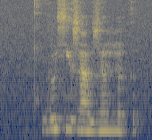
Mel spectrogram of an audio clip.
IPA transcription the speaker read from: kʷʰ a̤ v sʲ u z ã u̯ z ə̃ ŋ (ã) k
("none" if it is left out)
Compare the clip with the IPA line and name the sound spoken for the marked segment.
ə̃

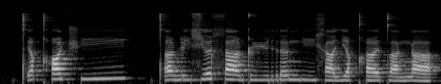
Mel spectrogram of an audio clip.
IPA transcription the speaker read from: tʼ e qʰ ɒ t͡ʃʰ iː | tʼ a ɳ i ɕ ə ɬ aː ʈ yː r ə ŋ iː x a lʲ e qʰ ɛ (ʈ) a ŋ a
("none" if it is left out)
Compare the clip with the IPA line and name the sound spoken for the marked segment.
t̪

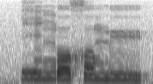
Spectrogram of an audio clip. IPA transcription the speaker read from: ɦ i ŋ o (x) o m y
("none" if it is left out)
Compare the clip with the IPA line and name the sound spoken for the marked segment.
x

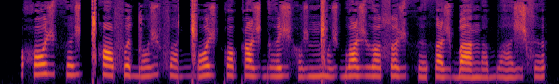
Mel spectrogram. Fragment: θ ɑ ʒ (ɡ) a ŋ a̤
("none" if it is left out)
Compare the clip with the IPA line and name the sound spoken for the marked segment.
ɓ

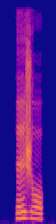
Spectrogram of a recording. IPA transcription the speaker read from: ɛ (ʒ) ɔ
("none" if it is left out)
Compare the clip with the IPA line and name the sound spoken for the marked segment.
ʒ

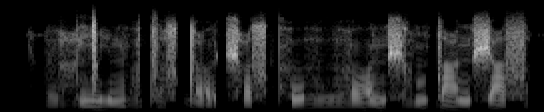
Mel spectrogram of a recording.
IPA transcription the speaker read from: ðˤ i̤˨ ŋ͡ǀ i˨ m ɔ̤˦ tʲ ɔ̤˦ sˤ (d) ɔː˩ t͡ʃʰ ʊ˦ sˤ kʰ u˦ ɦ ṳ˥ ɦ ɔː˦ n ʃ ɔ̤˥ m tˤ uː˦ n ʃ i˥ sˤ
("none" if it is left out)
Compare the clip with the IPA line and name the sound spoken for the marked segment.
d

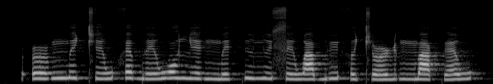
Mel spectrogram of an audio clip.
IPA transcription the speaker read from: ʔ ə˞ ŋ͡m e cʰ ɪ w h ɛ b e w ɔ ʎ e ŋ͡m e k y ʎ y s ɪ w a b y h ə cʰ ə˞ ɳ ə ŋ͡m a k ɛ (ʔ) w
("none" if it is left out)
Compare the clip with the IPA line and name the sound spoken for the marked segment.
none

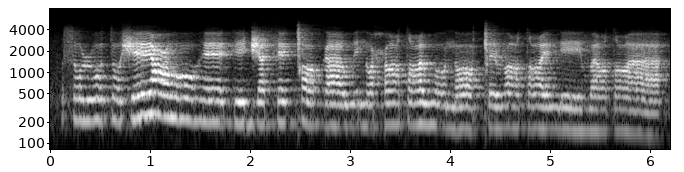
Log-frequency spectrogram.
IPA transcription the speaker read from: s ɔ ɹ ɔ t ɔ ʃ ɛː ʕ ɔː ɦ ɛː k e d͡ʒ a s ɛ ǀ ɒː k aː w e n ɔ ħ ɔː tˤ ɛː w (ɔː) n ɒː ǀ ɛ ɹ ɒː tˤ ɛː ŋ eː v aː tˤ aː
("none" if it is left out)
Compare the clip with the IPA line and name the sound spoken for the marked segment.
ɔː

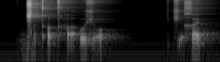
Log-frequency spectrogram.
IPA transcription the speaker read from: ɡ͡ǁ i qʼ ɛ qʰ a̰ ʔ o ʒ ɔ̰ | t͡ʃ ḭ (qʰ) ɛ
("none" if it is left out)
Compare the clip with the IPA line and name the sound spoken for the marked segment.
χ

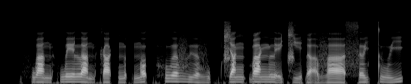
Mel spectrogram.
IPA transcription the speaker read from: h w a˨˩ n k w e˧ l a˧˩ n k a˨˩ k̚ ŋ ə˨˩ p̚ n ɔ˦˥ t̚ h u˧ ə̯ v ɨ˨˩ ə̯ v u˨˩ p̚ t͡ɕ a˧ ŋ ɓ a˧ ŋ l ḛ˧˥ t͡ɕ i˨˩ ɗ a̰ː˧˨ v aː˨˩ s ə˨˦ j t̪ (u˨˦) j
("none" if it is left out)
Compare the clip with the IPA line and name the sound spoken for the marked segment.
u˨˦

